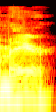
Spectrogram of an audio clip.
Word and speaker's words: Mayer: M A Y, but boy, isn't it pronounced to like Meyer? I remember those, you know, those. No, it's Oscar Mayer if you ask him.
